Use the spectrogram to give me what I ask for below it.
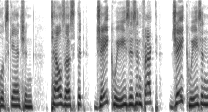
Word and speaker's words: Jaques: If he doesn't use 2 syllables, Jaques, it doesn't complete the 10-beat line.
